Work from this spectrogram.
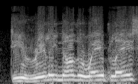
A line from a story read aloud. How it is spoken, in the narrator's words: he cried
